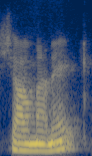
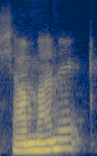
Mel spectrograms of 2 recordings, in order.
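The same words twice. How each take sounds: The two takes are said the same way.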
